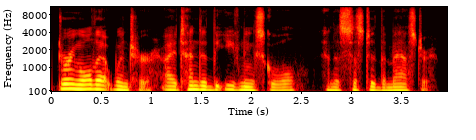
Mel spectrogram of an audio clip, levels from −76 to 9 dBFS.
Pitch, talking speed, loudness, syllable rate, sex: 135 Hz, 195 wpm, -16 LUFS, 6.1 syllables/s, male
